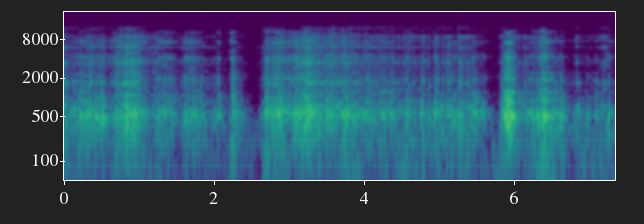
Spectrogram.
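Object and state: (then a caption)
Wooden tabletop scraped with wooden sticks. Two wooden massage sticks, held one in each hand close in front of the microphone, slowly trace and scrape across a large solid wood-grain tabletop. The result is a continuous dry, rasping scrape centered in the midrange around 500 Hz, swelling and fading with each stroke. It breaks off into short near-silent pauses a little after 2 seconds and again just before 6 seconds.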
